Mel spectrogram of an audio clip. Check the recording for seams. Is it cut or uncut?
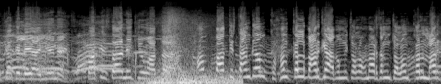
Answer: cut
